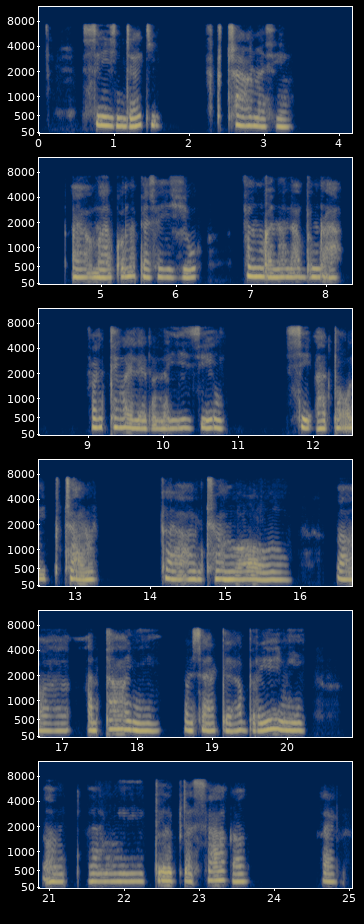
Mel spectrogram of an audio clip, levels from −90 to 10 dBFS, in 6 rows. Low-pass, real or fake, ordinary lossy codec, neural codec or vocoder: 7.2 kHz; fake; none; codec, 16 kHz, 4 kbps, FreqCodec, smaller model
